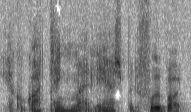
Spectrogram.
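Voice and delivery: put-on high-pitched little-boy voice; hopeful boy. A narrator's reading. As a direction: ask the bigger boys to join in. Boy shyly asks to join.

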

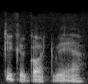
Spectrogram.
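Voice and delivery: put-on high little boy's voice; meek high-pitched child; small boy Ivan. A narrator's reading. Small Ivan answers meekly.

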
